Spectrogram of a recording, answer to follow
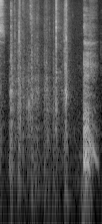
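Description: Plastic VHS cassette being handled and turned over on a wooden floor: a run of light clicks and rattles, followed near the end by a short, louder rough noise.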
